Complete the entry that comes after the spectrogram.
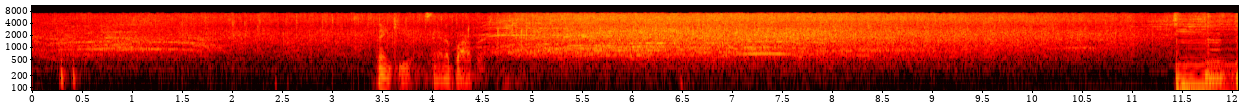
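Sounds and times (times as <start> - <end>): audience clapping: 0.0 - 11.4.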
